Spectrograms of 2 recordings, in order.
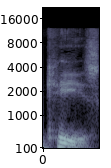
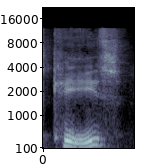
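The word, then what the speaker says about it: Caius: my college in Cambridge, which is Gonville Keys College, or normally known as Keys College, spelled C A I U S.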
